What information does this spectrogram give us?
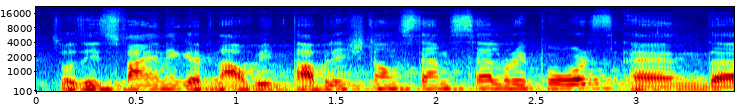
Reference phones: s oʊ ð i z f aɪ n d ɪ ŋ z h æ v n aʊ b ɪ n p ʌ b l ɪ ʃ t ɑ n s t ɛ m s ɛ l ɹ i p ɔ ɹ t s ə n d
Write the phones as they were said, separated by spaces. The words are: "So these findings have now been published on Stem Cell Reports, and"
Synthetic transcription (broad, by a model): s oʊ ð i s f aɪ n d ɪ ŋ h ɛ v n aʊ b ɪ n p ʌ b l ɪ ʃ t ɑ n s t ɛ m s ɛ l ɹ i p ɔ ɹ t s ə n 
